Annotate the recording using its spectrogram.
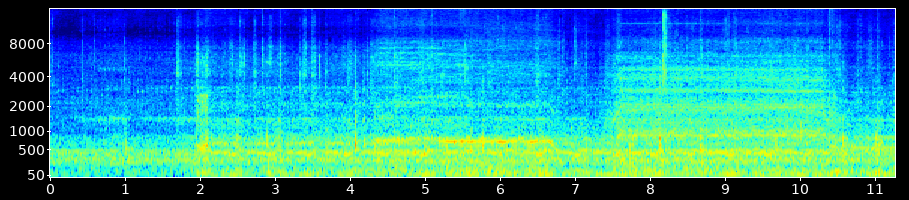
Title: Rotimatic NEXT making loud noise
